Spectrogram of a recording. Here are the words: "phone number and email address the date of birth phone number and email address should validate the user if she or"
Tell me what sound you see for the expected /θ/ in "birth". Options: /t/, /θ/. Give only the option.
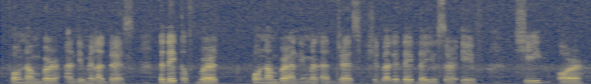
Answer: /t/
